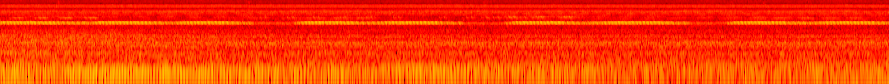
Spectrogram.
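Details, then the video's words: A night cricket chorus: long, shrill, steady trills of roughly two seconds alternate with brief quieter gaps, over a soft low drone. "ALUNAN CENGKERIK MALAM"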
